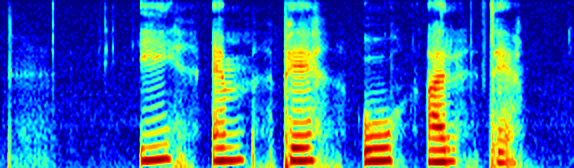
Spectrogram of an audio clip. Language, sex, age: Norwegian, female, 19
